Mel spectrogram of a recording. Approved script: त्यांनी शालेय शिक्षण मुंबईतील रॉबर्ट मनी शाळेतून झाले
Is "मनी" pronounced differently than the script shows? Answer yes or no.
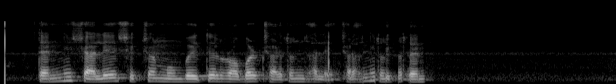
yes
